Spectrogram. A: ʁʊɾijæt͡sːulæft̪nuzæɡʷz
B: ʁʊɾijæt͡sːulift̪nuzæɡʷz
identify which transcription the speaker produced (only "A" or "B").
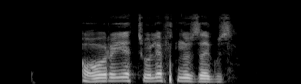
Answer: A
